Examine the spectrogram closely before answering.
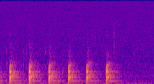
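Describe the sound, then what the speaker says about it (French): Six evenly spaced knocks rap on the door of a small house, close and distinct, each a sharp hollow thud, with no voices over them. "Le petit poussé frappa à la porte de la petite maison."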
